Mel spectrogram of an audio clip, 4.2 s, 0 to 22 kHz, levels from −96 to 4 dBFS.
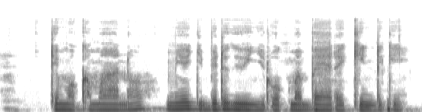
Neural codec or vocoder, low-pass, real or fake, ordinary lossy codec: none; 10.8 kHz; real; none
